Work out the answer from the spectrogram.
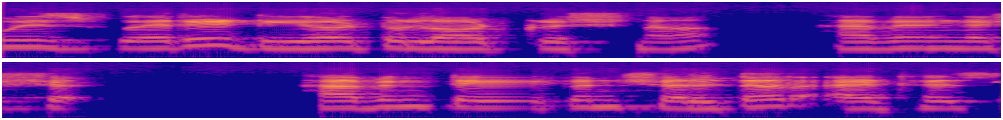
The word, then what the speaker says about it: Krishna: The words Hare, pronounced Hare, Krishna, pronounced Krishna, and Rama rhymes with drama, are Sanskrit words.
